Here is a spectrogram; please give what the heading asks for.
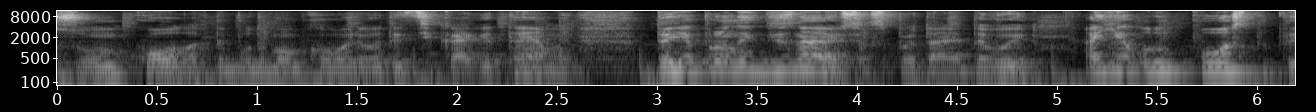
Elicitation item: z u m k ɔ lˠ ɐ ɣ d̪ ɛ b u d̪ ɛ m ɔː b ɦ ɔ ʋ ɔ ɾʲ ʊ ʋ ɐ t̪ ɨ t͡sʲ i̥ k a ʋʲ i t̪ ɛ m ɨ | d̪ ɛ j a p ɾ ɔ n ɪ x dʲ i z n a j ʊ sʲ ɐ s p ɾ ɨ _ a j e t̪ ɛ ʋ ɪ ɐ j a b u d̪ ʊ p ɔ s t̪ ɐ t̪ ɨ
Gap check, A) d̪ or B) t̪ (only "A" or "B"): B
